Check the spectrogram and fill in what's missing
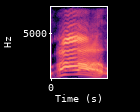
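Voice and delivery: sudden high yelp of alarm; mock scream. Ace caught out mid-sentence, a high yelp. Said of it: "he's screaming".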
